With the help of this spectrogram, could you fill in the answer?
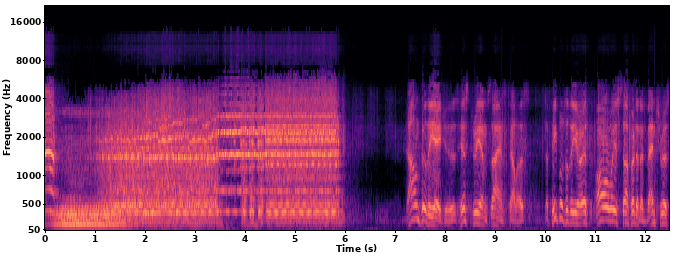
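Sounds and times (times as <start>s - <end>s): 
car engine revving hard as it accelerates: 0.0s - 6.0s
speech: 7.4s - 12.4s.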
